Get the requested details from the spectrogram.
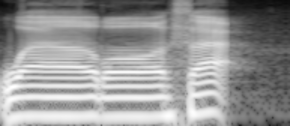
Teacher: bunyi ainnya jadi putus itu jadi hamzah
